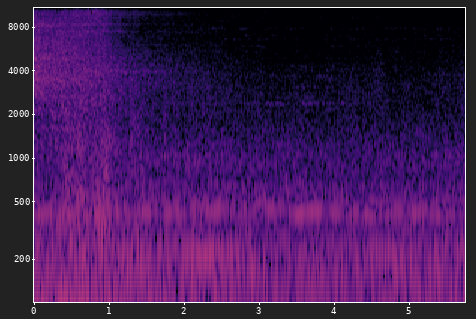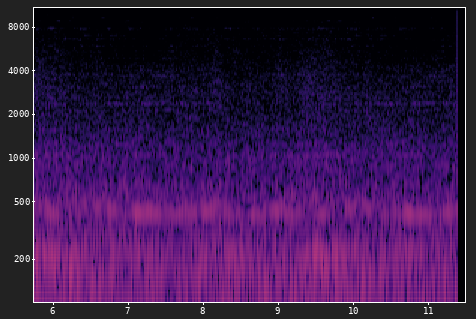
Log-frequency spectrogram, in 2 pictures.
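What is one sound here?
Soft, calm game music hums along steadily.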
